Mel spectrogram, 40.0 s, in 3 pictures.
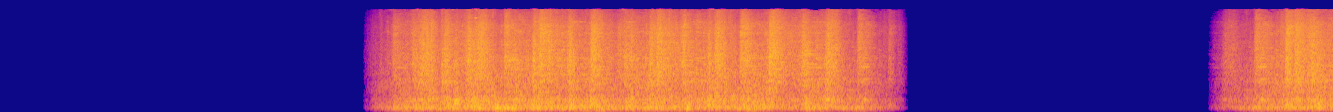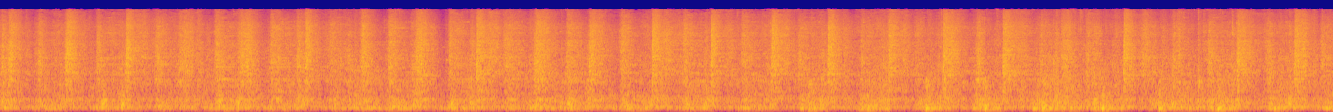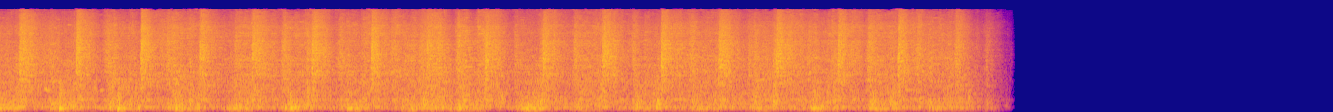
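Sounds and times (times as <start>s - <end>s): steady train rumble: 3.8s - 9.0s, 12.2s - 36.8s
train coach rattling: 3.8s - 9.0s, 12.2s - 36.7s
train wheels clattering over rail joints: 3.8s - 9.1s, 12.2s - 36.8s.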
